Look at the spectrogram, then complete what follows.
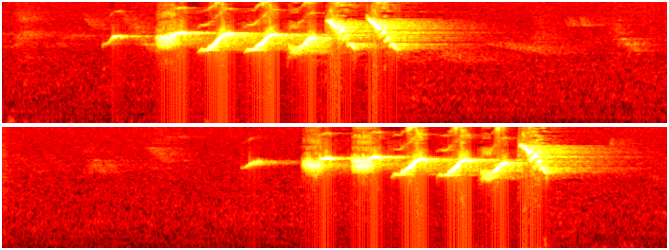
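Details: Double-collared seedeater (coleiro) singing in the spirited 'fibra' style of song known as 'cilada': two bright phrases about three seconds apart, each opening with a whistled note and running into a quick series of slurred, buzzy, down-swept notes.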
